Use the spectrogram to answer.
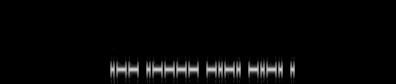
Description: Morse code, heard as a keyed tone, about 39 wpm, 700 Hz. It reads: W1CCE
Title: K1USN SST QSO Practice - 40wpm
